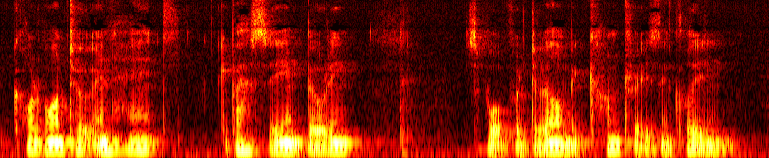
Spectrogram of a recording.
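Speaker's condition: Cerebral palsy; only one therapy allowed

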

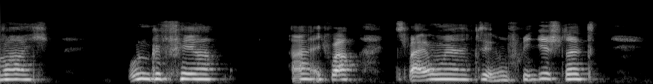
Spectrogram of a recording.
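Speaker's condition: Infantile cerebral palsy, spastic; age 55, breathing-support mask machine for sleep, personal assistants

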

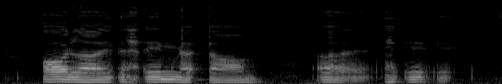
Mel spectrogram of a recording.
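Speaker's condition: Cleft palate and lip; congenital cleft lip and palate, hole in upper jaw, misaligned jaws, malformed nose, repeated speech-improving surgeries; developed a very different way of speaking, ongoing speech impediment

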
